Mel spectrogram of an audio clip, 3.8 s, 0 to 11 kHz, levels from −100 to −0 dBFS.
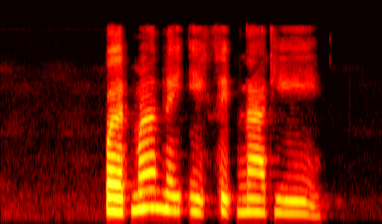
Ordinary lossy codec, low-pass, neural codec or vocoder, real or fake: AAC, 32 kbps; 7.2 kHz; none; real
